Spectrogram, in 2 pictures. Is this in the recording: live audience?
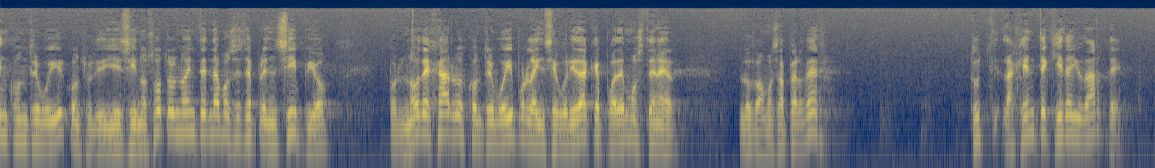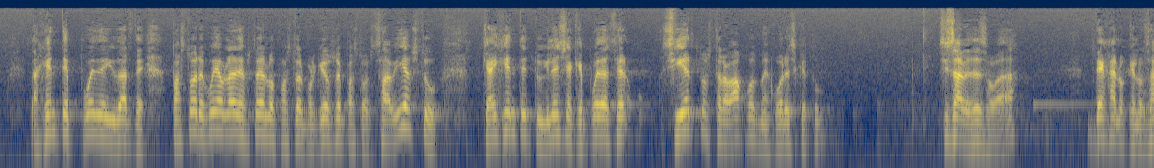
yes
